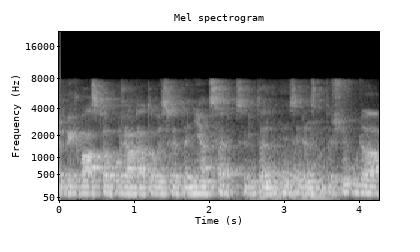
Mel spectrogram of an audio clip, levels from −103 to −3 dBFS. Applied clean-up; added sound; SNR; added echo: none; Growling; 9 dB; reverberation time 0.8 s.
